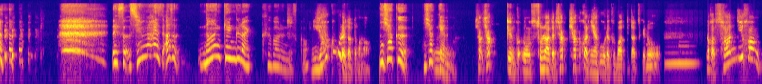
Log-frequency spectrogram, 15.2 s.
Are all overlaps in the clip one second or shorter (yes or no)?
yes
